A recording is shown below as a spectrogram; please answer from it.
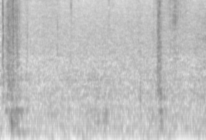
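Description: A plastic bag of carrots crinkling as a carrot is pulled out, with short rustles near the start and again about one and a half seconds in, over a steady background noise.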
